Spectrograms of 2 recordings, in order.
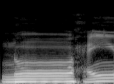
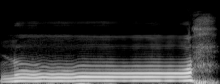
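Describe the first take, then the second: First: The word gains an ending and runs straight on. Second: The word ends the phrase, followed by a breath. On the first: "দম ধরে গেলে নূহিন" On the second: "আমরা দম ছেড়ে দিলে নূহ বলতে পারবো এবং টান দিয়ে দমটা ছেড়ে দিতে হবে"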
